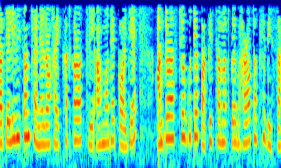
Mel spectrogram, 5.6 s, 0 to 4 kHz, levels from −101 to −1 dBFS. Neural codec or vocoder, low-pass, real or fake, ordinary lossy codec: none; 3.6 kHz; real; none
